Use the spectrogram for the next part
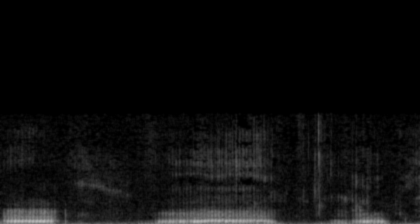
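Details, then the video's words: Domestic cat purring indoors in a room, a low rumbling purr in broad bursts with short quiet gaps between breaths, three bouts in about four seconds. "Purring Cat in Room"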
